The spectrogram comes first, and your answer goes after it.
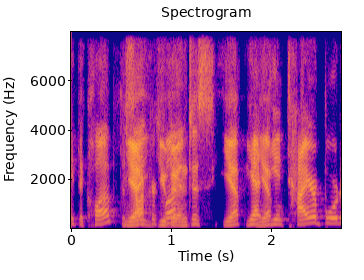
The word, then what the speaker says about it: Juventus: Juventus is that how you say the club Juventus yep yeah the entire board of directors at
